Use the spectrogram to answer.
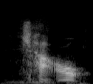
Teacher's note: But in Chinese, like pinyin, we'll use this thing, like chow, CHAO. And it's the third tone in pinyin.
